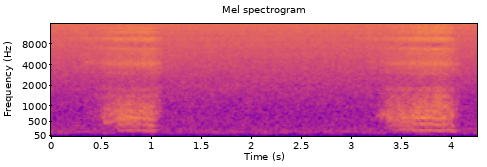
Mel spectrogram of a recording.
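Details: Sleeping cat: two soft, rough, low rattling breaths about three seconds apart; gentle snoring.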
